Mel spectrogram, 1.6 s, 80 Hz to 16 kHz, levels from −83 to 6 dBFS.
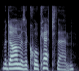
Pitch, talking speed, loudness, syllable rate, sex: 200 Hz, 190 wpm, -17 LUFS, 6.4 syllables/s, female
